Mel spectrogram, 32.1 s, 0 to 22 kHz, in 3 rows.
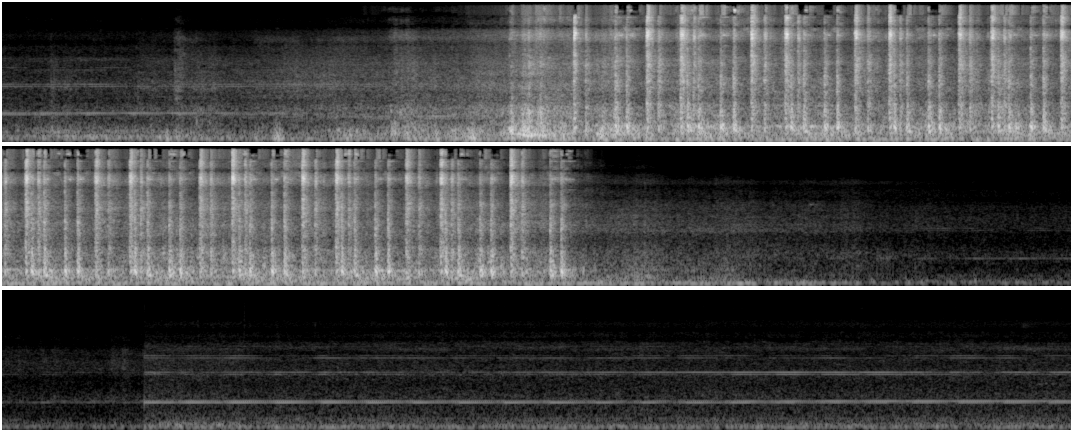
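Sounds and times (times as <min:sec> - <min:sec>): train rumble: 0:00.0 - 0:28.4
train wheels clacking over joints: 0:03.9 - 0:16.7.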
